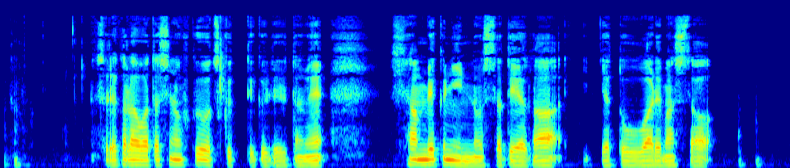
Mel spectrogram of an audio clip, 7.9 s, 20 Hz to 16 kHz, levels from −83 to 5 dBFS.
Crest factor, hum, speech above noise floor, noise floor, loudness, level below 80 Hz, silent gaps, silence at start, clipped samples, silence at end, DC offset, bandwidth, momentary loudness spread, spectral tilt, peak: 22 dB; none; 40 dB; -64 dBFS; -24 LUFS; -48 dBFS; none; 0.15 s; under 0.1%; 0.8 s; under 0.1%; 11.5 kHz; 14 LU; -5 dB/octave; -4 dBFS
